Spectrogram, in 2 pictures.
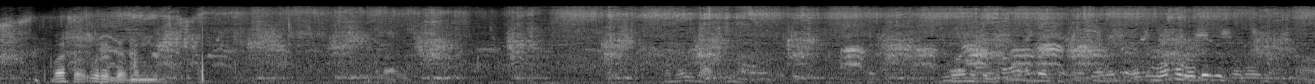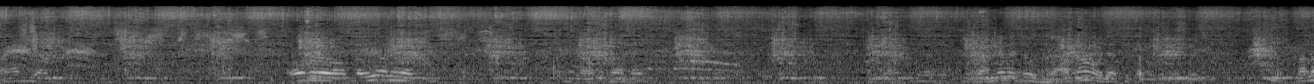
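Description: Milk squirts rhythmically into a metal pail.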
